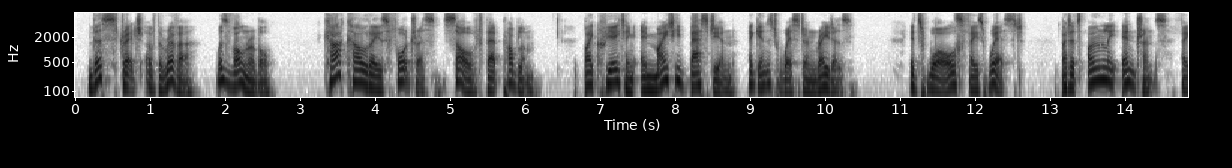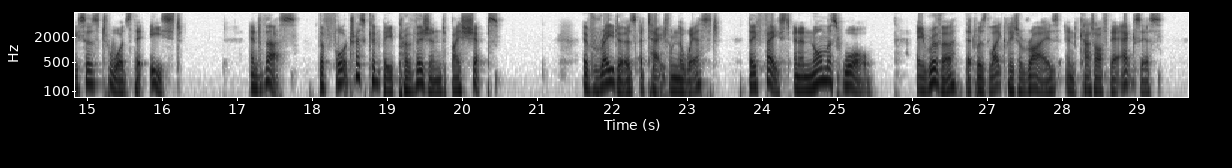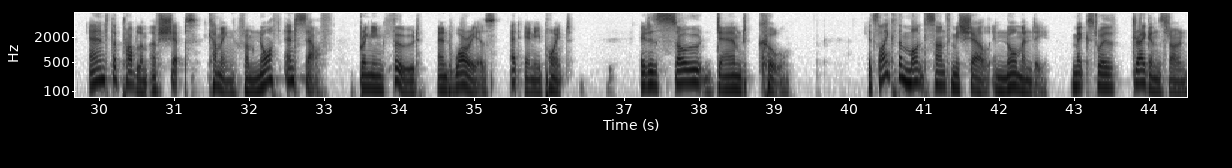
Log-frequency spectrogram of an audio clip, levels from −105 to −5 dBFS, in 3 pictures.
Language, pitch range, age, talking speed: English, 90-140 Hz, 30-49, 130 wpm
